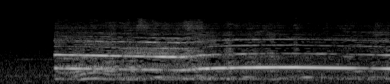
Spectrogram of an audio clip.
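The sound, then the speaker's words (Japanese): A warning siren sounds at a gate to halt traffic on a road while elephants pass, much like a police car siren. It cuts in abruptly and holds a loud, steady wailing tone with slight pitch drift throughout. “サイレンです。 これパトカーみたいに思います 。そうですそうです。まあこれ何の合図かというと、まあ今からゾウ通るで”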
